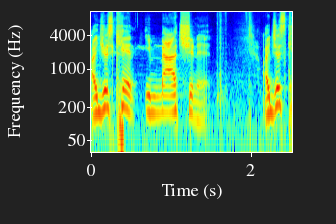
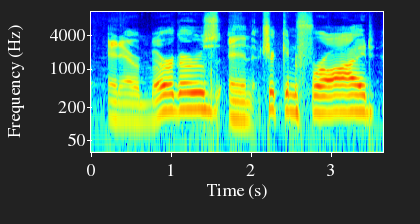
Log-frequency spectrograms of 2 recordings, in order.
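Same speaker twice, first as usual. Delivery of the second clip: put-on European accent, vocal fry, drawn out. Asking someone to try an American accent, demonstrating in a put-on European accent. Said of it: "I don't know why I did a European accent".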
